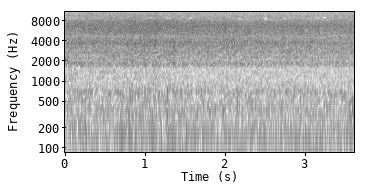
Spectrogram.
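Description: Deep-fried tofu puffs with ginger and onion sizzle in a hot pan, a loud, unbroken frying hiss that fills the whole moment without letup and without any talking.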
